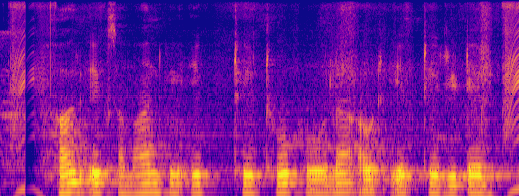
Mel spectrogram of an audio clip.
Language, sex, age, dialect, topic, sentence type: Bhojpuri, male, 41-45, Western, banking, statement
